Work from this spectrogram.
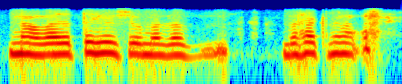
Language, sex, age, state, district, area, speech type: Kashmiri, female, 30-45, Jammu and Kashmir, Baramulla, rural, conversation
